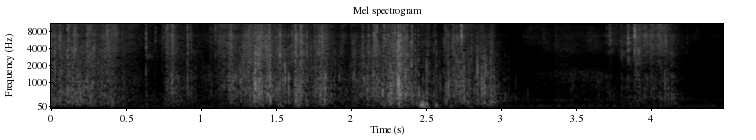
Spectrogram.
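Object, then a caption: Newsprint paper pages. Hands grab, fold and turn the pages of a stack of thin newsprint newspaper, crinkling the paper. Bright, broadband rustling and crackling bursts come close together for about three seconds, then drop to a quiet hiss with one last short flurry of crinkles before fading out.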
